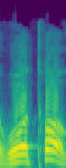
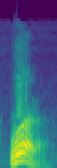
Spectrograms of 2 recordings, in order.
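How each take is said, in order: First: Both syllables get equal force. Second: The first syllable is strong, the second weak. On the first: The speaker calls it wrong. "영어 발음한 게 아니에요" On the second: The speaker calls it right. "스트레스가 워에 있거든요"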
